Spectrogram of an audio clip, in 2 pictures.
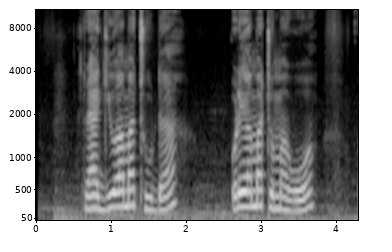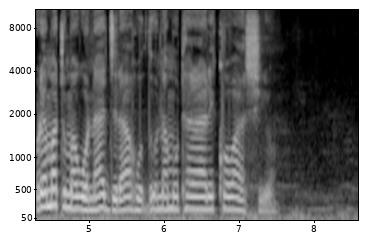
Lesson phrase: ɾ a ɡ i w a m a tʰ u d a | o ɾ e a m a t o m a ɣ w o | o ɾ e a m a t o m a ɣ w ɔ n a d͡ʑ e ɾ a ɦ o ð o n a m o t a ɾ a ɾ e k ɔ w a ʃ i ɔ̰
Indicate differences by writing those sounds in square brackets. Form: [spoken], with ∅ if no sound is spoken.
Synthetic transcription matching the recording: ɾ a ɡ i w a m a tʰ u d a | o ɾ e a m a t o m a ɣ w [ɔ] | o ɾ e a m a t o m a ɣ w ɔ n a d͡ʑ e ɾ a ɦ o ð o n a m o t a ɾ a ɾ e k ɔ w a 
